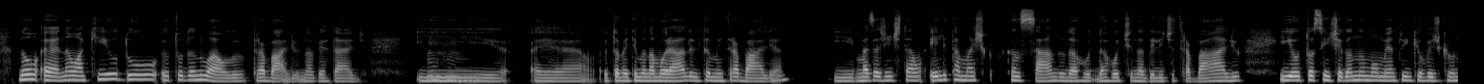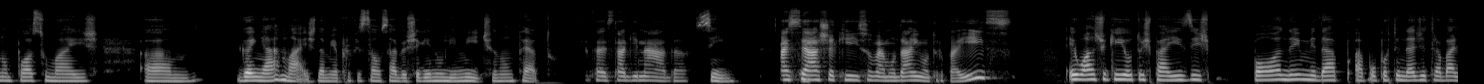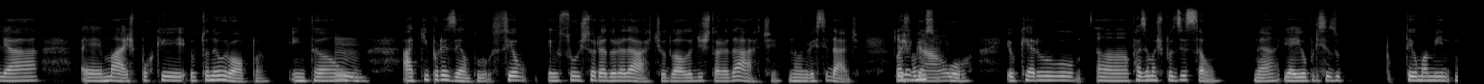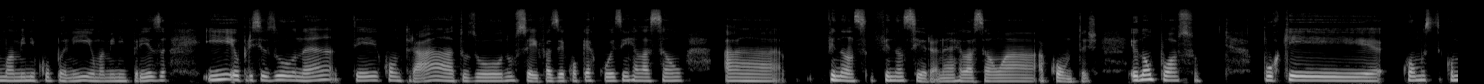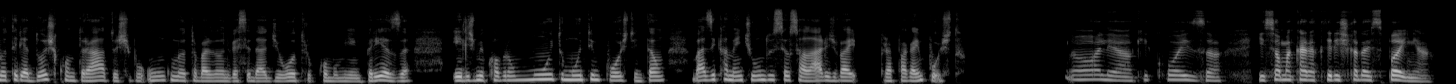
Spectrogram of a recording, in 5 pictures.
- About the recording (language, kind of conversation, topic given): Portuguese, advice, Como posso lidar com a incerteza durante uma grande transição?
- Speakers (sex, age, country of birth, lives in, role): female, 30-34, Brazil, Spain, user; female, 50-54, Brazil, United States, advisor
- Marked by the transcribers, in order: other background noise; tapping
